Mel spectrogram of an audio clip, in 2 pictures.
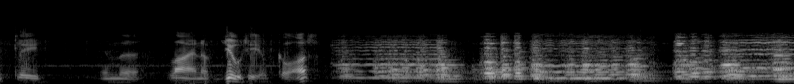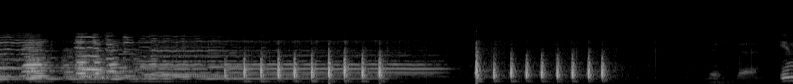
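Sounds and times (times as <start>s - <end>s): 
bright tonal music: 1.0s - 12.5s
speech: 1.4s - 3.6s
rapid rapping knock on a door: 10.2s - 11.9s, 12.7s - 14.1s.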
